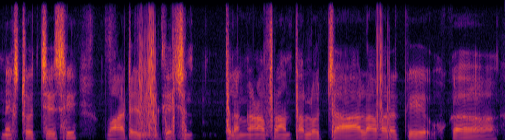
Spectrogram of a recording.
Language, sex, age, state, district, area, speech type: Telugu, male, 18-30, Telangana, Sangareddy, rural, spontaneous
